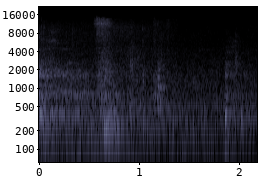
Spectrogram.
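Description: Faint handling of a paper template on a plastic cutting mat: a soft rustle that fades, then a few light ticks.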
